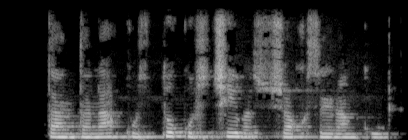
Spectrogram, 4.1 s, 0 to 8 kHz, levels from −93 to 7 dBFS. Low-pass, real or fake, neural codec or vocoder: 7.2 kHz; real; none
